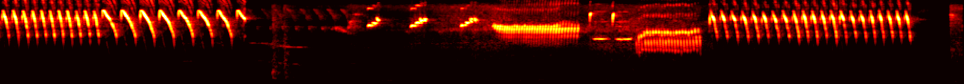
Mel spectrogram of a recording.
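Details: Canary used as a training model for other canaries sings a rapid series of high downslurred whistles, breaks into scattered chirps and a buzzy note, then resumes a fast rolling trill.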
